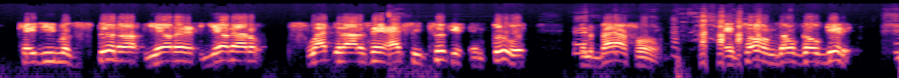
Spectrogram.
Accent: Oakland, California, United States; hey, I'm from Oakland. You know, we dreamers, we tough and everything

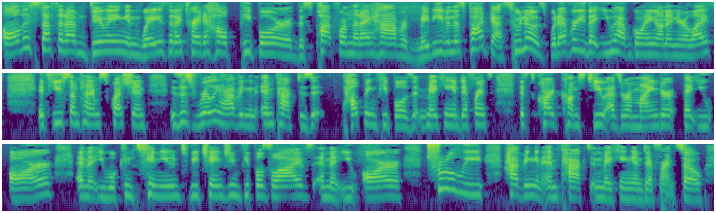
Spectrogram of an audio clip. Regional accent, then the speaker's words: Franklin Farm, Virginia, United States; cause I grew up in Northern Virginia

